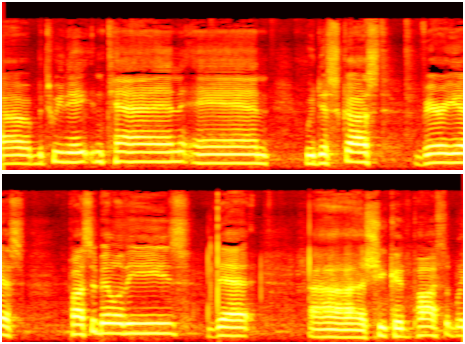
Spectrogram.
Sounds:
speech

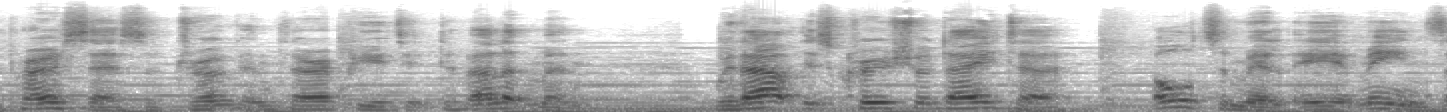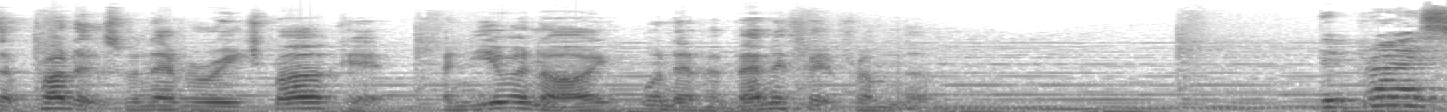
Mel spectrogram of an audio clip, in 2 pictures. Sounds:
music, speech

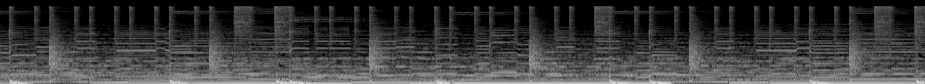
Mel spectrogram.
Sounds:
music

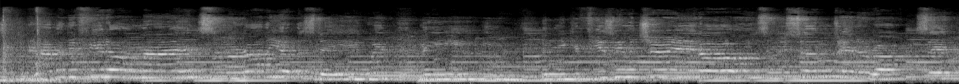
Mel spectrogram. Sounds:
music

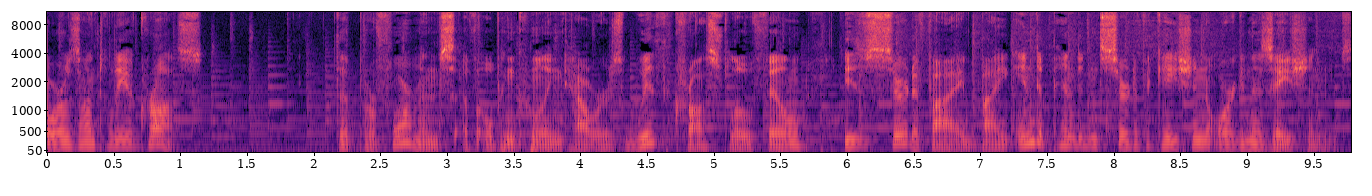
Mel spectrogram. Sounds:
speech, music

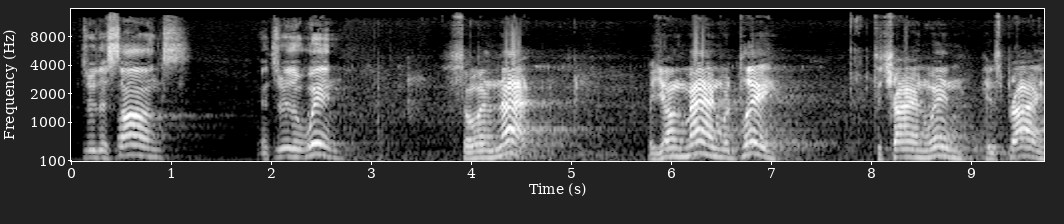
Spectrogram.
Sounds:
speech

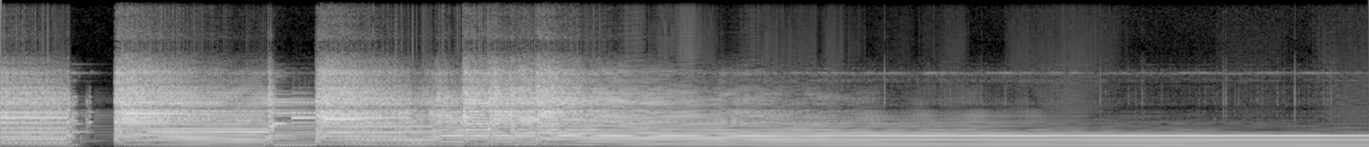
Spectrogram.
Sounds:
plucked string instrument, distortion, effects unit, guitar, music, musical instrument

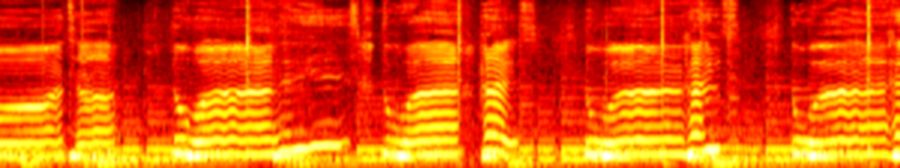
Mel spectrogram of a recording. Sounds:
music

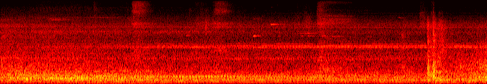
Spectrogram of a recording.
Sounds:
metro

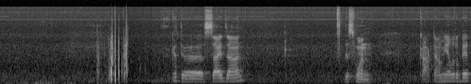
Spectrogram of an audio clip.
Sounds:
speech

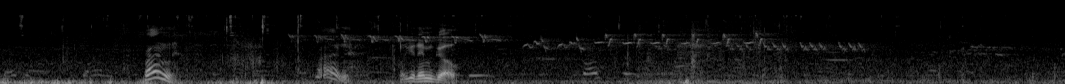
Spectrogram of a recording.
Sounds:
speech

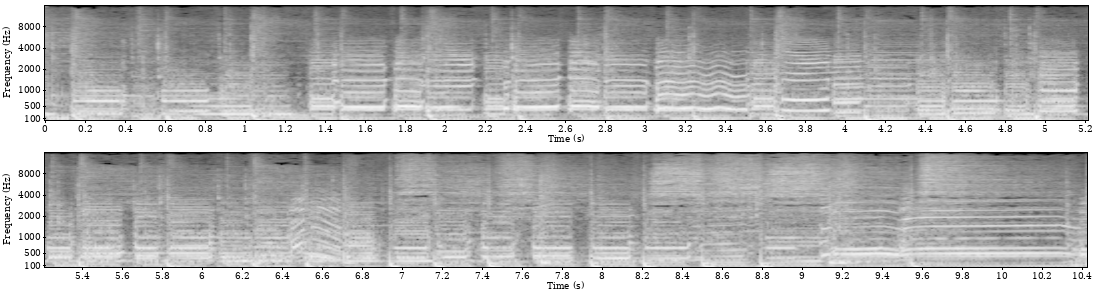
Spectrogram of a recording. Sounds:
music

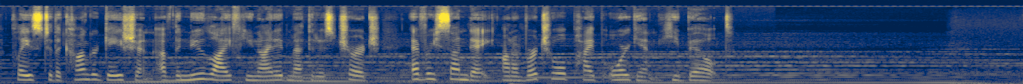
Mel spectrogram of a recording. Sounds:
music, theme music, speech

